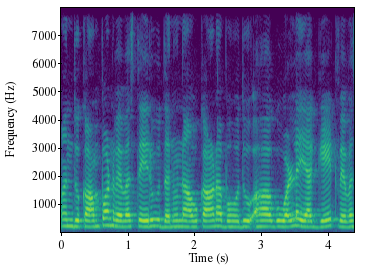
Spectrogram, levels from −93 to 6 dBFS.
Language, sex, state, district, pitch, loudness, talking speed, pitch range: Kannada, female, Karnataka, Mysore, 210 Hz, -13 LUFS, 150 wpm, 205-220 Hz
